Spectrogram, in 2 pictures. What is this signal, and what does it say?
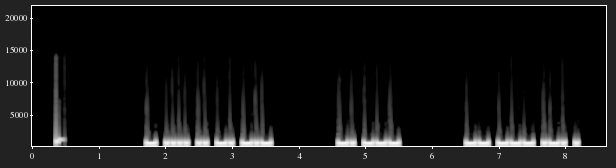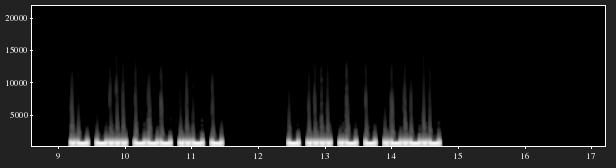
Morse code, heard as a keyed tone, about 25 wpm, 700 Hz. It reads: THINK NO MORE ABOUT THAT.
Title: 3x Word-Spacing - Sentences from Top 200 Words - 25wpm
